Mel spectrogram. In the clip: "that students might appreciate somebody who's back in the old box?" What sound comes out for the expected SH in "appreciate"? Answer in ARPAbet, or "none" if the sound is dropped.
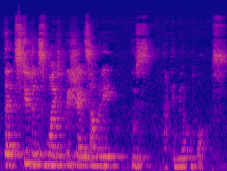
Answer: SH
